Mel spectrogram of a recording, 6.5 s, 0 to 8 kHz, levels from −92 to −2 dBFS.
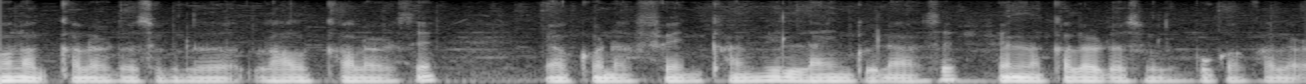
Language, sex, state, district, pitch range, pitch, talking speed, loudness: Nagamese, male, Nagaland, Dimapur, 75-80 Hz, 75 Hz, 200 wpm, -20 LUFS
